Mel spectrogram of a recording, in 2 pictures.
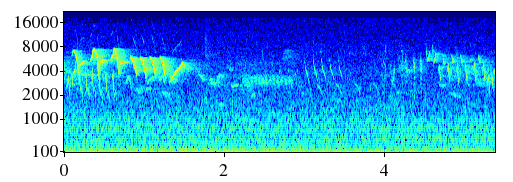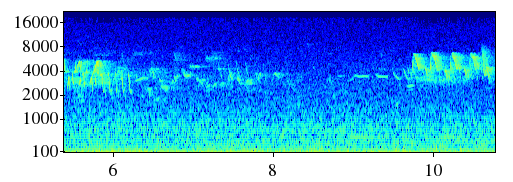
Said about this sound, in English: More yellow warblers. So here's a yellow warbler.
